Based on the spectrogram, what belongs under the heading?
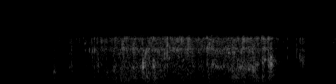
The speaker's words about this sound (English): Let us pour libations to the north, and we call on Ishun, and we call on the Babalaw, and we say Ashe.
